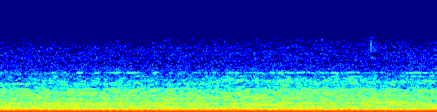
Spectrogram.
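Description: A steady low hum with a faint even hiss, unchanging throughout.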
